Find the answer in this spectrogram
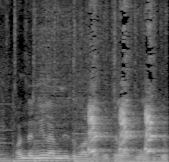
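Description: A dog whining and yelping in a run of drawn-out, rising and falling calls: one long whine, then several shorter ones.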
